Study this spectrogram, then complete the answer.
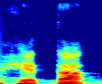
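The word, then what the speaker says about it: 下手: Ini kanji tangan tapi tidak dibaca t. Keduanya termasuk cara baca khusus. Jadi teman-teman hafal aja. Kanji atas dan tangan bacanya jozu artinya pintar. Kalau kanji bawah dengan tangan bacanya heta artinya bodoh.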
